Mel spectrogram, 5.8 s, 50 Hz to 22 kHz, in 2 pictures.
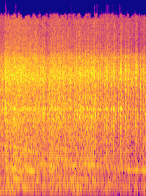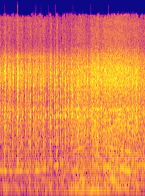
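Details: Mercedes ML320 V6 (M112 3.2) at about 300,000 km running: dull, uneven knock about three per second, unchanged by replaced bearings, chain, tensioner, camshafts and lifters; pistons rocking in scored cylinder bores.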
